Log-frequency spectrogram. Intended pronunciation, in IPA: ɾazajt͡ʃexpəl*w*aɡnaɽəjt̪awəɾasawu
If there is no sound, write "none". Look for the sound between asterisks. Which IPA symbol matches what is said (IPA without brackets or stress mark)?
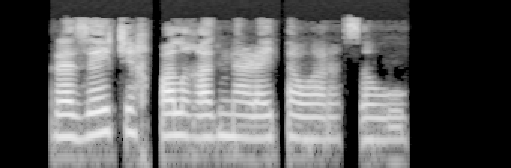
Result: ɣ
